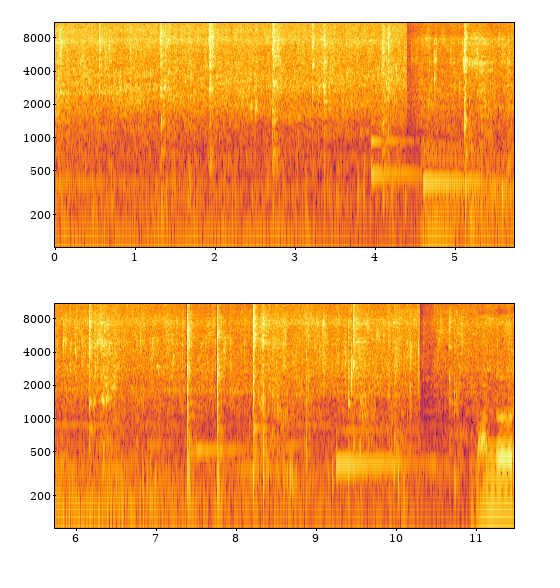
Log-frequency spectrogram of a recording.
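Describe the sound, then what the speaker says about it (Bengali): Potatoes frying in mustard oil in a pan for a jackfruit curry, with steady close sizzling and repeated scraping and stirring strokes of a spatula throughout, no talk. "আলুগুলো ভালো করে ভেজে নেব।"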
